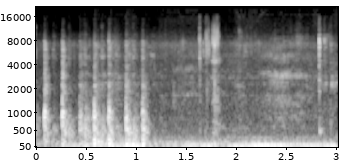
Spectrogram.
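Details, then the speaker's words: 2009 Nissan Armada, raised front wheel rocked by hand: a quick run of hollow clunks, about six a second, from play in a worn wheel bearing; the tire should not wiggle like this. "if you need to ever know what a bad wheel bearing looks like or sounds like it sounds like this shouldn't be able to wiggle the tire like"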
